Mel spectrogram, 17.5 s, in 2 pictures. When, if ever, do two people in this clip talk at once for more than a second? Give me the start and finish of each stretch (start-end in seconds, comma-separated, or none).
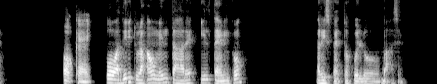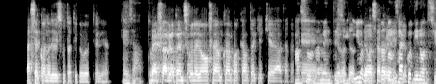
14.6-16.9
